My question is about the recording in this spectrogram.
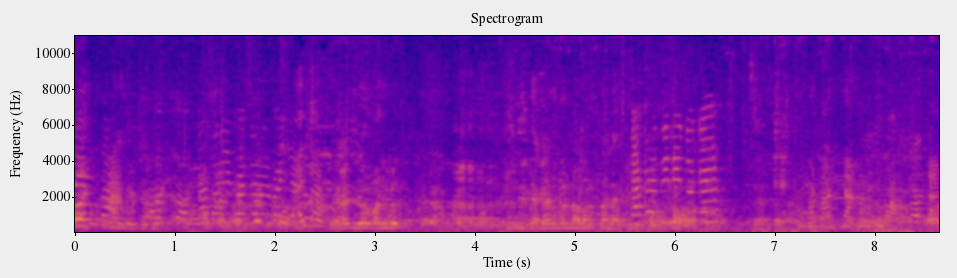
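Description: Several voices talking over one another, speech and chatter with no music.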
